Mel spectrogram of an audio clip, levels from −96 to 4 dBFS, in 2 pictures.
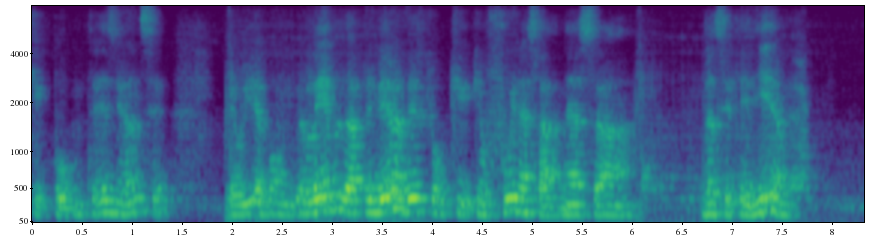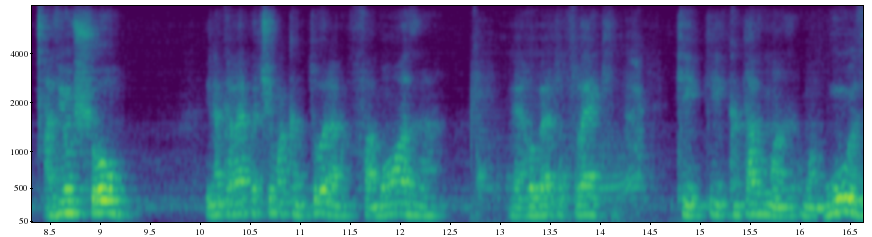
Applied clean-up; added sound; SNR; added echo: neural separator model SepFormer DNS4.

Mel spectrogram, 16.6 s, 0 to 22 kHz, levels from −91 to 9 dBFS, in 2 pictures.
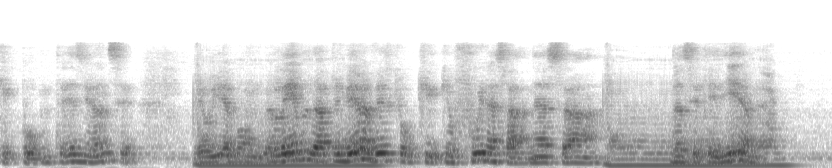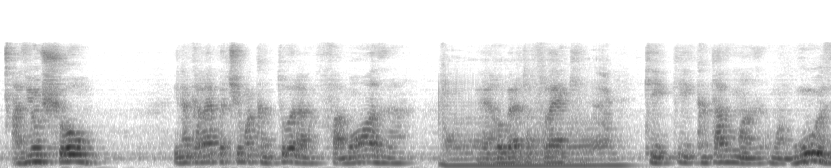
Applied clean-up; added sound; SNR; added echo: none; Musical instrument; 8 dB; reverberation time 0.2 s.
